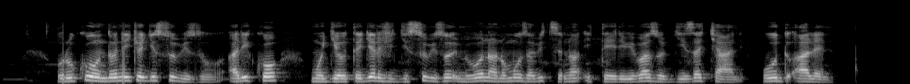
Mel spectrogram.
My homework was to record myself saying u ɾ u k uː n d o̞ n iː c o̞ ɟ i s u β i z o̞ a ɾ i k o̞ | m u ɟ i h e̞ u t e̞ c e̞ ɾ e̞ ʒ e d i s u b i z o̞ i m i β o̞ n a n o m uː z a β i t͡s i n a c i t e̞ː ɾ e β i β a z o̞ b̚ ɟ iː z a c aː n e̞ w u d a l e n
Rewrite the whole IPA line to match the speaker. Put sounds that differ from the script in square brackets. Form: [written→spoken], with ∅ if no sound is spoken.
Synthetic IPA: u ɾ u k uː n d o̞ n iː c o̞ ɟ i s u β i z o̞ a ɾ i k o̞ | m u ɟ i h e̞ u t e̞ [c→ɟ] e̞ ɾ e̞ ʒ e [d→ɟ] i s u [b→β] i z o̞ i m i β o̞ n a n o m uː z a β i t͡s i n a [c→ʔ] i t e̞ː ɾ [e→i] β i β a z o̞ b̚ ɟ iː z a c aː n e̞ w u d a l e n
